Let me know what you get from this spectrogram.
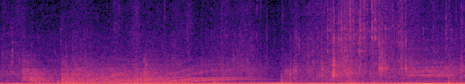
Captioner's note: clanging continues; distant beeping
